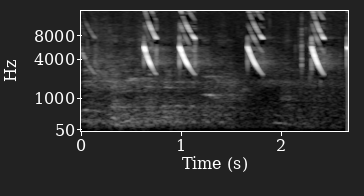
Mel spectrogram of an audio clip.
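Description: bird clucking

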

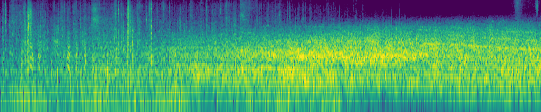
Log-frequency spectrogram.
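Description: military aircraft flying overhead

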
